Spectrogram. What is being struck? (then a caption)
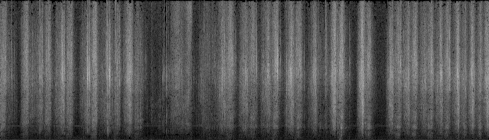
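Glass jar of instant coffee granules with plastic lid. A glass Maxwell House instant coffee jar, about half full of coffee granules and closed with a blue plastic screw lid, is held in one hand and tilted and shaken so the contents move. The granules make quiet, bright, hissing rustles that come in repeated short sweeps and settle between them, over a faint steady low hum.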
